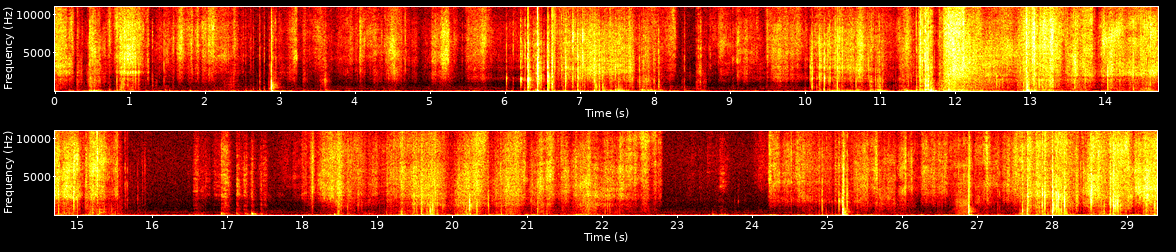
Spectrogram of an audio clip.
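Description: Fingers crushing and crumbling chunks of baked baking soda, a dense run of crisp crunches and crackles broken by a few short pauses.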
